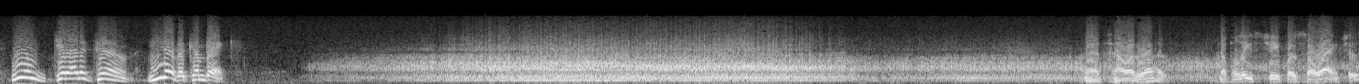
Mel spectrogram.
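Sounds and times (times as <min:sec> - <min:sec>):
speech: 0:00.1 - 0:02.4, 0:11.2 - 0:13.5
truck engine running: 0:03.0 - 0:13.5.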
